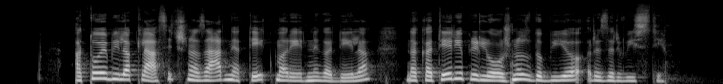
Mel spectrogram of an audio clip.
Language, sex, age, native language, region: Slovenian, female, 60+, Slovenian, Central Slovenia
